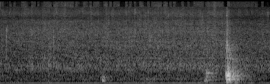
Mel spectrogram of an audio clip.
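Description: Potatoes frying with ground lamb in grease: a steady, soft sizzle runs throughout, with a few small pops and one sharper crackle near the end.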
